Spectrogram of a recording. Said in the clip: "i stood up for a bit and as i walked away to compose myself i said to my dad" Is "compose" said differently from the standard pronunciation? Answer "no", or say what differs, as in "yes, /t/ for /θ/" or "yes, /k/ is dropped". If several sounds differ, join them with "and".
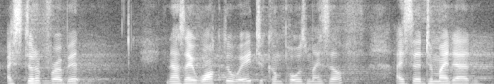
no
